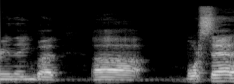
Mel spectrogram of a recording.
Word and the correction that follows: Mostert: had a great – not Morissette. I'm saying that wrong. – Mostert. – I can't read, I swear. Mostert.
